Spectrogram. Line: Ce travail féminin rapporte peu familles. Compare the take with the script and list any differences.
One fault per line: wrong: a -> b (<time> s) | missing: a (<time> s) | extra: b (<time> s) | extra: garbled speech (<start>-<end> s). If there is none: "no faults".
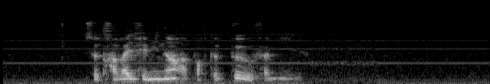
extra: aux (2.4 s)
